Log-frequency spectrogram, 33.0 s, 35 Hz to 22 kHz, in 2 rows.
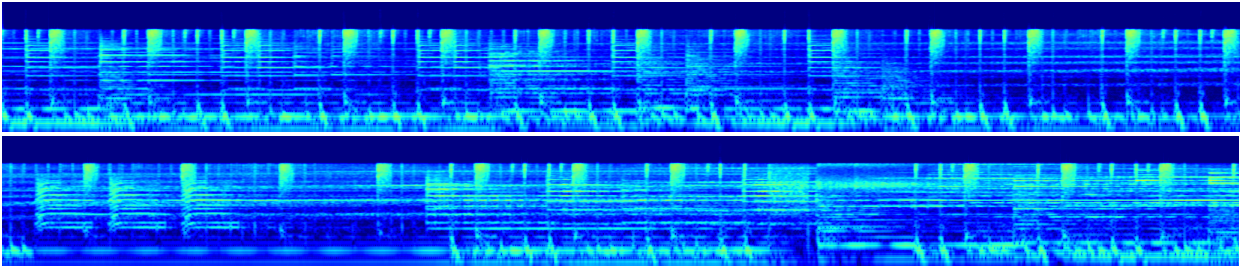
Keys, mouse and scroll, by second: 1.0 middle click, 3.2 click, 3.2 ,, 3.7 click, 6.5-7.6 scroll up 2, 8.5 click, 8.6 click, 10.1 click, 14.4 click, 14.5 click, 15.4 click, 15.5 click, 16.7 click, 18.4 click, 20.9 click, 21.0 click, 21.7 click, 22.8 click, 23.1 click, 24.7-25.3 scroll up 1, 26.2 click, 27.8 click, 30.9 click, 32.0 click, 32.1 click.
